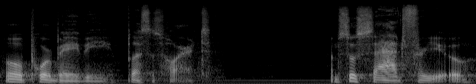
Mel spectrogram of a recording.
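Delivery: soft, slow mock sympathy; syrupy pity. Preacher imitating how people tend to show sympathy, softly pitying. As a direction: coo in pity, hushed, as a shallow consoler would. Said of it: "we tend to think of, uh, sympathy like".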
